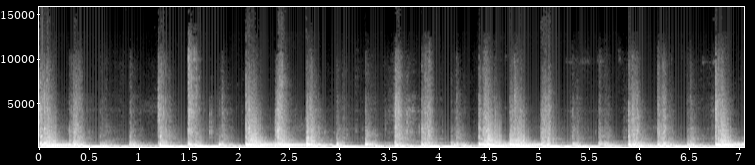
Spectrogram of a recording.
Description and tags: A group in an introductory hand-drum class plays a rhythm, and it gets recorded by a portable cassette recorder with distortion.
